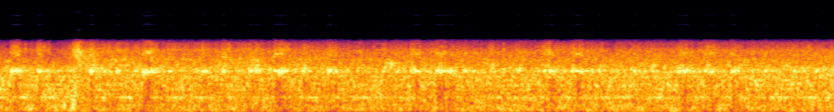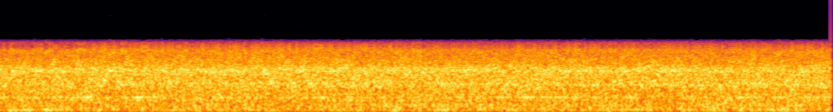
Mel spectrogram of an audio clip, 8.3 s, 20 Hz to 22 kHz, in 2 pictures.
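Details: Nissan KA24DE at idle: light rapid ticking with a faint high squeal, located with a hose to the front timing chain cover only; the owner suspects the timing chain, though the chain was pretty tight.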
